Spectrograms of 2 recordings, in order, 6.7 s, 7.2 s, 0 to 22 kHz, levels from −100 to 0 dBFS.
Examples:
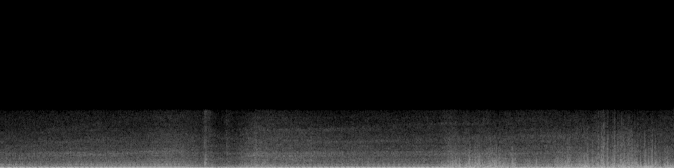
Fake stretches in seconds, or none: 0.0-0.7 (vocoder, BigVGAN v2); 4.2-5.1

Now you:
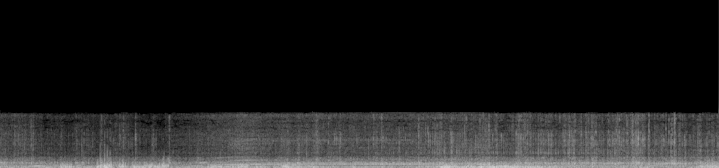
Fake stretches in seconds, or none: 0.7-1.3 (vocoder, BigVGAN v2); 2.5-3.2

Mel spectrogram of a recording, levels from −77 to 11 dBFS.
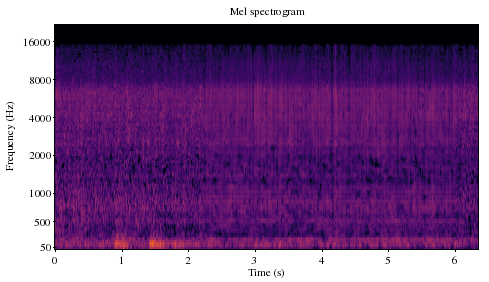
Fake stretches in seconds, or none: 2.2-6.0 (vocoder, BigVGAN v2)

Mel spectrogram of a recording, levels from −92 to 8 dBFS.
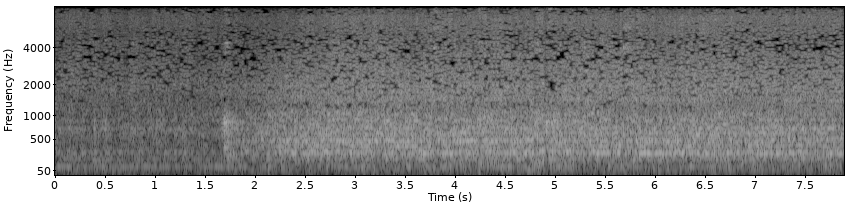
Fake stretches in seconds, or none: none

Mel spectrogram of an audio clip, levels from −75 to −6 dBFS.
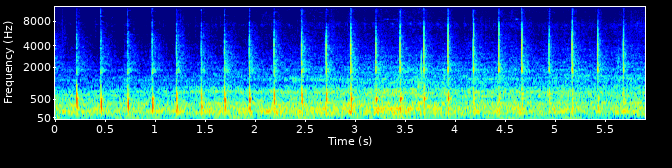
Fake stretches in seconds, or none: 0.0-2.4 (vocoder, BigVGAN v2)

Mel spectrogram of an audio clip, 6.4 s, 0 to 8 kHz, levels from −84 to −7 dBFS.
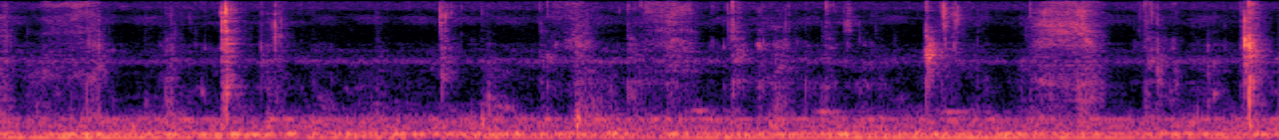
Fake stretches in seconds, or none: none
